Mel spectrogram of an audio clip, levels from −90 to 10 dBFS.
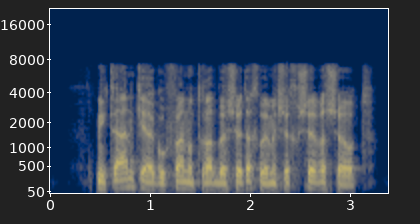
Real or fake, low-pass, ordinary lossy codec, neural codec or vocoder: real; 7.2 kHz; AAC, 48 kbps; none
